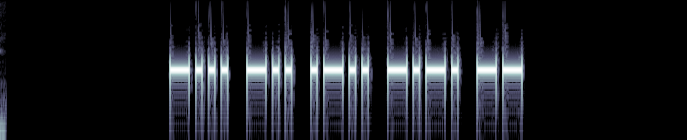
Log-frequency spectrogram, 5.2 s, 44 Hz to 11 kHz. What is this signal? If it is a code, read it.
Morse code, heard as a keyed tone, about 25 wpm, 700 Hz. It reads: BDLCM
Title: Code Groups - 5 Letters - 25wpm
